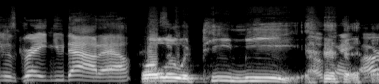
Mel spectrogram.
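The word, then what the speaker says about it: Oluwatimi: Olu Atimi was grading you down for pronouncing his name. He was grading you down, Al. Olu Atimi.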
